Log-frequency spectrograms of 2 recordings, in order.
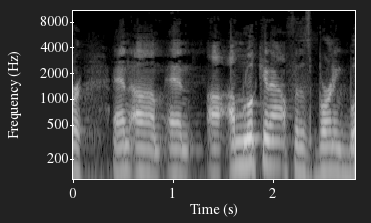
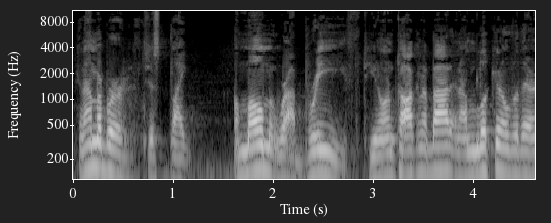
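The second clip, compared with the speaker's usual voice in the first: usual speaking voice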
